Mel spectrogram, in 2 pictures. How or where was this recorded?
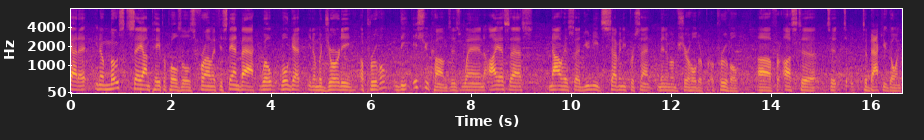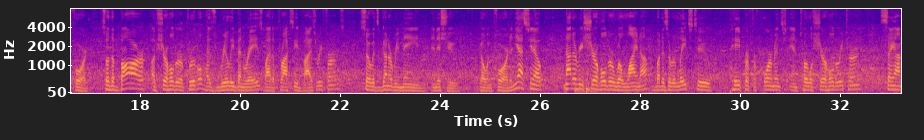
busy venue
